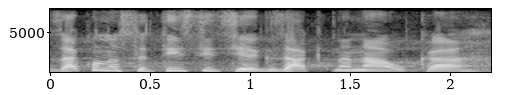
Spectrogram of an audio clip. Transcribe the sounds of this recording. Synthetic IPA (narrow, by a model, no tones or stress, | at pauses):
zakonost̪at̪ist̪it̪siɛɡzakt̪nanauka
